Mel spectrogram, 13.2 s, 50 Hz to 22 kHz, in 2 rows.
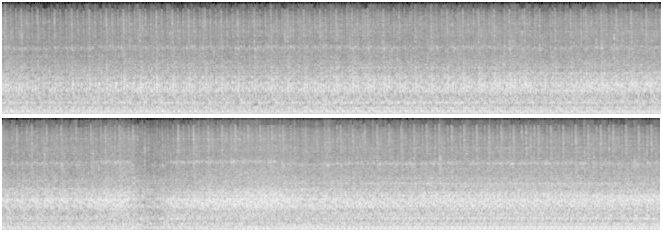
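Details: Detroit Diesel 6-71N two-stroke in a bus, after a fresh in-frame rebuild, checking fuel jumpers for leaks: loud, busy idle with an even rapid beat and blower whine, steady; sounds like a healthy idle.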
